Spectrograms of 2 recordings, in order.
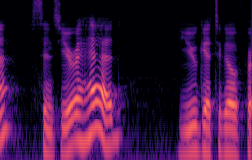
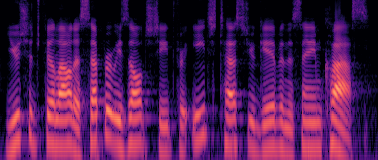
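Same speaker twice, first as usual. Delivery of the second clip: ordinary talk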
